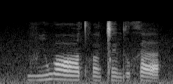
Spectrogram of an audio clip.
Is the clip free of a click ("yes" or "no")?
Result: no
